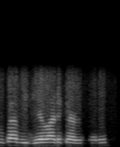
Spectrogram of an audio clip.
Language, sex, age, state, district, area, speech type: Telugu, male, 60+, Andhra Pradesh, N T Rama Rao, urban, conversation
